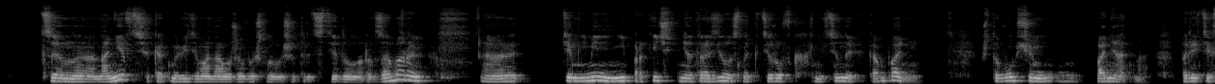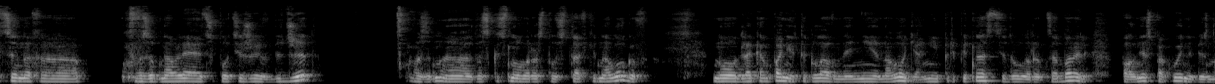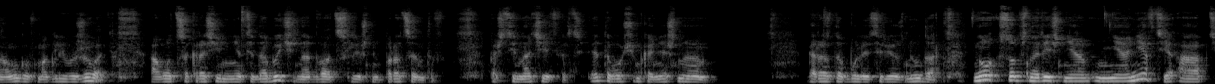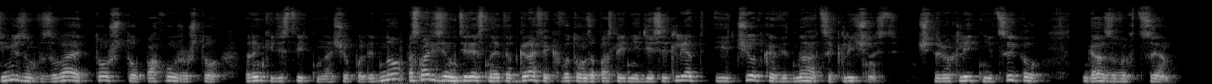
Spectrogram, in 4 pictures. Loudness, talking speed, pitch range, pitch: -30 LUFS, 145 wpm, 130-165 Hz, 145 Hz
